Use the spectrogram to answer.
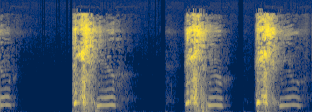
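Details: Hay fever sneezing fit: three forceful sneezes in quick succession, each ending in a short voiced sound.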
